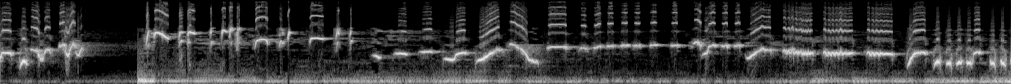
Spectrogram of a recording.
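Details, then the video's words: Caged white-rumped shama song used as a lure to prompt other shamas to sing: varied whistled phrases, rising and falling notes around the middle, rapid trills, with a steady low hum throughout. "Pancingan murai batu mancet bunyi ‼️ pancingan murai batu males bunyi‼️respon cepat"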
